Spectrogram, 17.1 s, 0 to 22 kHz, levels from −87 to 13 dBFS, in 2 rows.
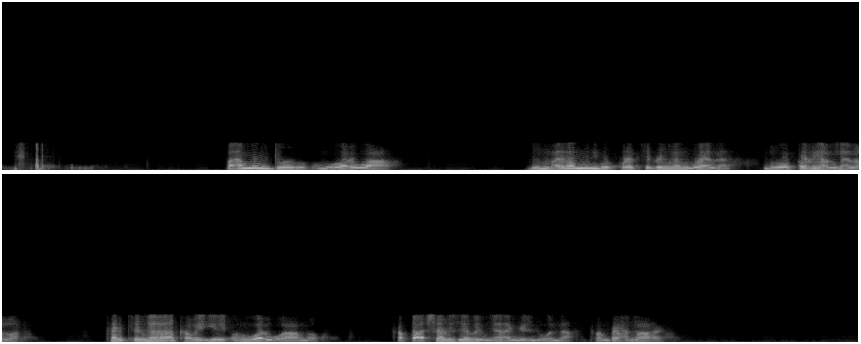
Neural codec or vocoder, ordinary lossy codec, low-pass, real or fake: codec, 16 kHz, 0.5 kbps, FreqCodec, smaller model; AAC, 32 kbps; 3.6 kHz; fake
